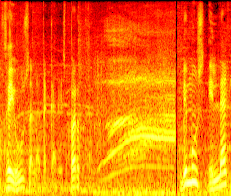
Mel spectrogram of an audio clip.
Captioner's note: screams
